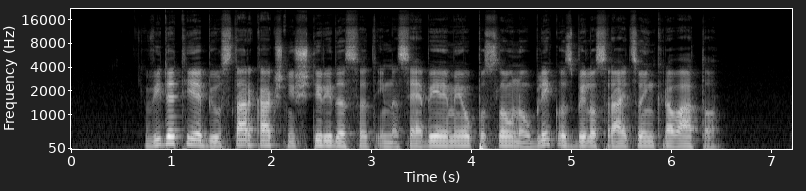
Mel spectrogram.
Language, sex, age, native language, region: Slovenian, male, 18-29, Slovenian, Gorenjska region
